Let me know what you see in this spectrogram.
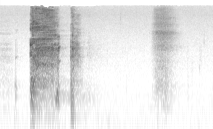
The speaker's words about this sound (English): Excuse me, I gotta clear my throat.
